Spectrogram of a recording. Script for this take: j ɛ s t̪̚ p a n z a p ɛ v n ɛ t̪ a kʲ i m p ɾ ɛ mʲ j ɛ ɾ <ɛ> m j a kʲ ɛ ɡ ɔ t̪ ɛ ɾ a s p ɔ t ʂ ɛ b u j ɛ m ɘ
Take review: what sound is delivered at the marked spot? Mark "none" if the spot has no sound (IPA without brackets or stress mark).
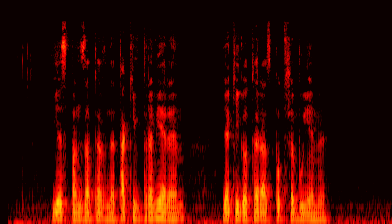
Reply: ɛ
